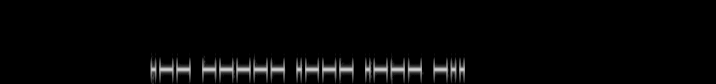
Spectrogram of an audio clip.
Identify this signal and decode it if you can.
Morse code, heard as a keyed tone, about 28 wpm, 700 Hz. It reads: W0JJD
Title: USA Call Signs - 5 Characters - Repeated 3x - 28wpm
